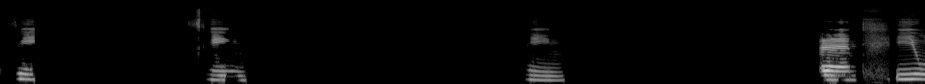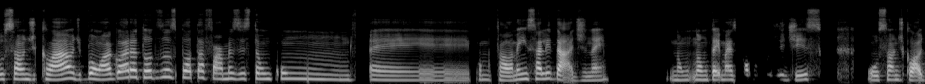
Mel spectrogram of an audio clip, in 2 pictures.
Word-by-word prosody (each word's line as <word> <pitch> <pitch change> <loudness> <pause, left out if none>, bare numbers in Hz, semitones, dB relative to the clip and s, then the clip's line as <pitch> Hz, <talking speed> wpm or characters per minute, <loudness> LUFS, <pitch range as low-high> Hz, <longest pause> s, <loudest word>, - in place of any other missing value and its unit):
Sim. 245 -2 -2 1.6
Sim. 210 -3 -7 2.8
Sim. 195 -2 -9 2.6
É, 205 -1 +5 0.4
e 240 +1 0
o 240 -1 0
SoundCloud 240 0 +4
Bom, 245 -1 +4
agora 295 +8 +5
todas 320 -1 +1
as 340 -2 0
plataformas 295 -5 0
estão 255 0 -1
com, 245 -5 -4 0.2
eh, 100 - -5
como 220 - -8
que - - -24
fala 190 -2 +3
a - - -2
mensalidade, 250 -5 +2
né? 195 +2 -3 0.6
Não 205 0 -5
não 210 0 -1
tem 210 - +4
mais 215 0 -1
como 225 -1 -8
fugir 445 0 -12
disso, 215 +2 -4 0.5
o 200 - -1
SoundCloud 215 0 +1
225 Hz, 95 wpm, -24 LUFS, 205-255 Hz, 2.8 s, É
